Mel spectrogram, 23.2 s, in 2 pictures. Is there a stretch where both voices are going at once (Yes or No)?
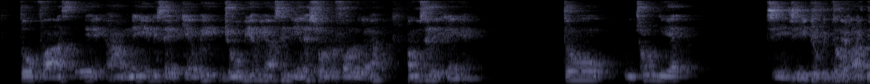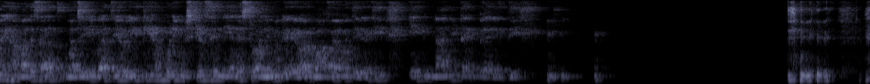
Yes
